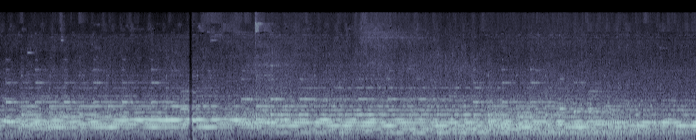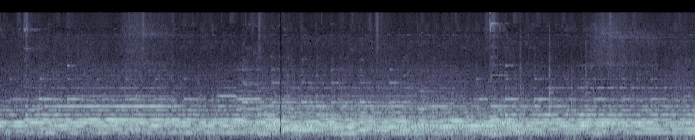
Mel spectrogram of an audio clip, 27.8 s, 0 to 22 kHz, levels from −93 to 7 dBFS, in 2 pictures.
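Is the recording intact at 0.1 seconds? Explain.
Yes, at 0.1 seconds the audio is intact, with no dropout, click, distortion or other fault to be heard at that point.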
